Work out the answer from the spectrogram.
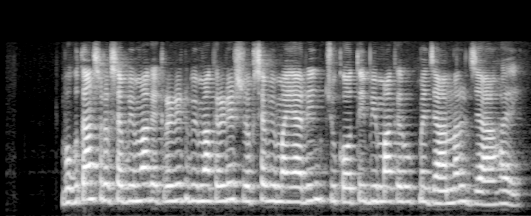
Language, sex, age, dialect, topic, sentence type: Magahi, female, 36-40, Western, banking, statement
